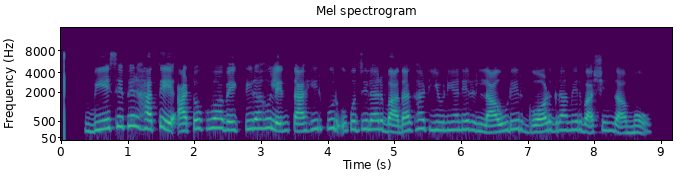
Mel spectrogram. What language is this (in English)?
Bangla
